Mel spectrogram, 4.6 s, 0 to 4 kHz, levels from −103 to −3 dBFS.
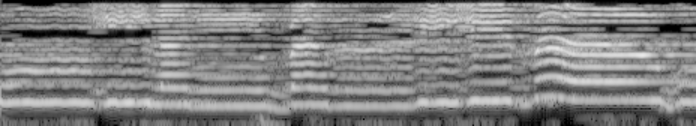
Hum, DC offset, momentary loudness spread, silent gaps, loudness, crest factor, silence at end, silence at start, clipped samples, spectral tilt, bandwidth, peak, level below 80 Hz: none; under 0.1%; 10 LU; none; -18 LUFS; 16 dB; 0 s; 0 s; under 0.1%; -4.5 dB/octave; 3.9 kHz; -4 dBFS; -64 dBFS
